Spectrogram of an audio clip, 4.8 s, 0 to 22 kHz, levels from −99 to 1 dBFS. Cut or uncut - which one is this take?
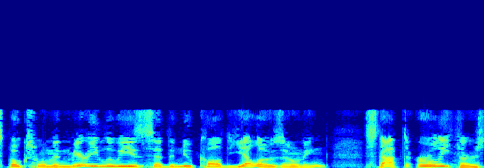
cut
